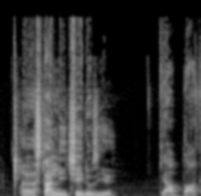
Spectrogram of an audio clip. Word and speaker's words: स्टैनली: कि मेरा नाम है स्टैनली। यूपी में लोग ना मेरे नाम की गलत प्रोनाउंस करता है, स्टालिन।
